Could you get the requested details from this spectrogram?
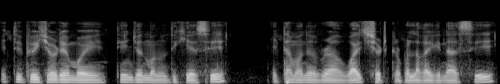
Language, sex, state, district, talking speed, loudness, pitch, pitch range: Nagamese, male, Nagaland, Dimapur, 225 wpm, -18 LUFS, 105 Hz, 100-110 Hz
